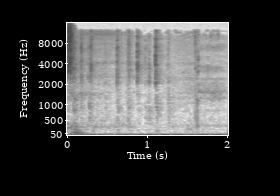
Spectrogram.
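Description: Typing on a computer keyboard: a quick run of light keystrokes.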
